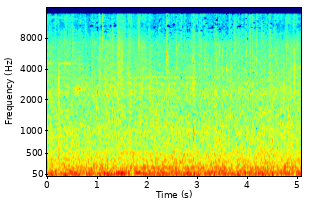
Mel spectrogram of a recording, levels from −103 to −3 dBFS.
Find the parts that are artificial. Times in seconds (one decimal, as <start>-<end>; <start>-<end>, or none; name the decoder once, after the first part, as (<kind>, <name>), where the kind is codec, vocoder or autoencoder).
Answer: 0.0-0.6 (vocoder, BigVGAN v2); 1.4-2.1; 4.6-5.1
